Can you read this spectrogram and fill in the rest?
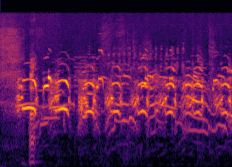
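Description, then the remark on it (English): A seagull squawks repeatedly in harsh, raspy calls, loud, in a steady rapid series of cries with no voices present. “That's the seagull shitting on us.”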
